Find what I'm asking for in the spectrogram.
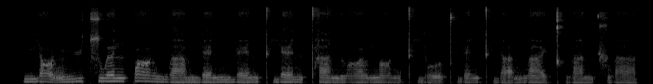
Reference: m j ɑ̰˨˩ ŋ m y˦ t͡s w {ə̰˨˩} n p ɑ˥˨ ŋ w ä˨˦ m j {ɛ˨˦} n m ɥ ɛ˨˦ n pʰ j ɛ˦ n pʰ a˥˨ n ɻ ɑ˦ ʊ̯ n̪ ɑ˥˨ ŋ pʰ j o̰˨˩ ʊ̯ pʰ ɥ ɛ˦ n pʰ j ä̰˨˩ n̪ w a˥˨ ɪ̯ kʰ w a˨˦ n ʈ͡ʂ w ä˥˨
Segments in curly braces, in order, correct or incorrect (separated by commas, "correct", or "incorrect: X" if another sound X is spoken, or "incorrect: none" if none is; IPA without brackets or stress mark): incorrect: ə˦, correct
